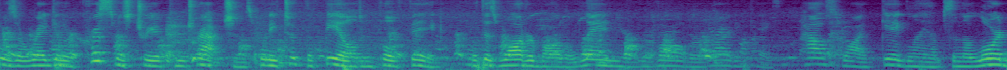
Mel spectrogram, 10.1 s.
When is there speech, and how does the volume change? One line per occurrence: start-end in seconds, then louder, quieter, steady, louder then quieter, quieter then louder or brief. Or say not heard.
0.0-10.0 quieter.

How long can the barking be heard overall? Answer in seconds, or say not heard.
7 s.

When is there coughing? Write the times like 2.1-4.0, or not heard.
1.6-3.0, 7.2-8.6.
